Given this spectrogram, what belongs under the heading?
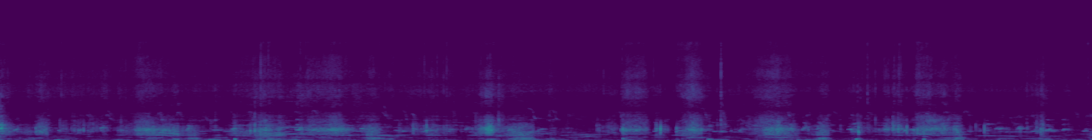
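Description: Chickens cluck and squawk repeatedly close by, in uneven bursts, with an occasional crow and faint background voices.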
